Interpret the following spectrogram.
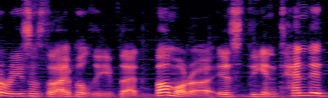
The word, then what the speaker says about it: Bamora: one of the reasons that I believe that balmora is the intended pronunciation of the name though much like suit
